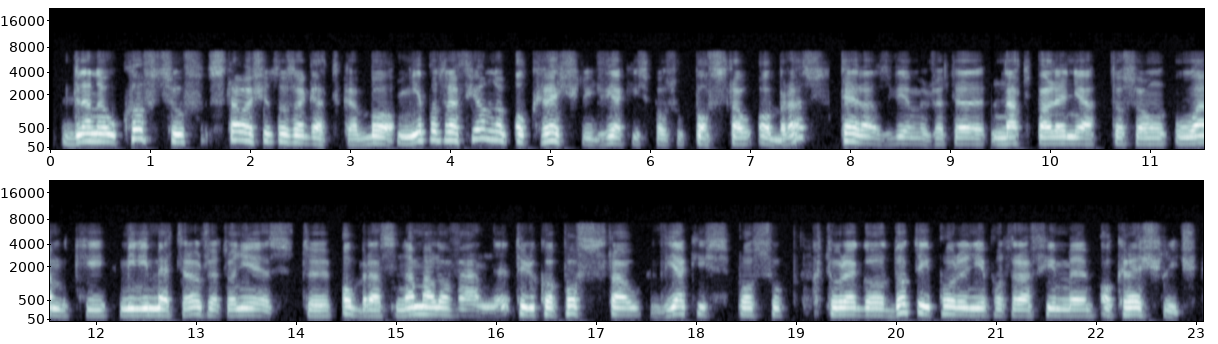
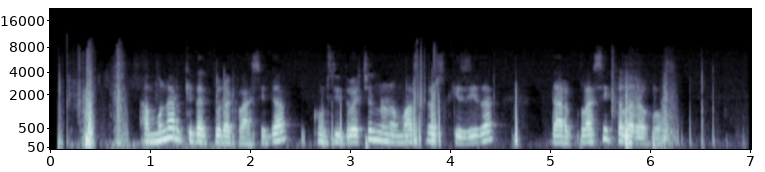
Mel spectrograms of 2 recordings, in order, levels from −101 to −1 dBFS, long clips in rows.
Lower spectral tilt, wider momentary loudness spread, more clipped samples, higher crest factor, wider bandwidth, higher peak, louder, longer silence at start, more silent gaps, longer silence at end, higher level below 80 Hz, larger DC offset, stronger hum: second, -6.5 dB/octave vs -9.5 dB/octave; about the same, 12 LU vs 11 LU; neither; about the same, 16 dB vs 20 dB; about the same, 7.2 kHz vs 7.6 kHz; about the same, -2 dBFS vs -4 dBFS; first, -19 LUFS vs -24 LUFS; about the same, 0.15 s vs 0.05 s; neither; second, 0.1 s vs 0.75 s; second, -74 dBFS vs -52 dBFS; neither; neither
